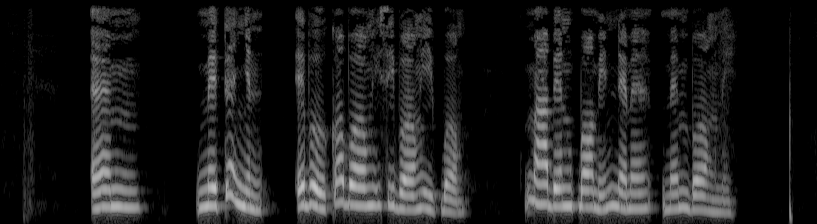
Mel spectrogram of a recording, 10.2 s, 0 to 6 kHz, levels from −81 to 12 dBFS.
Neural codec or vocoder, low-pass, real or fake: none; 5.4 kHz; real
